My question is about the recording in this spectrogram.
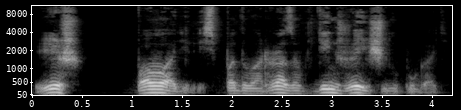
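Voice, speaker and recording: A man voicing a calm, confident detective who speaks with dry irony. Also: sits low, unhurried, slightly rough, pitched below the performer's own voice, exaggerated voice. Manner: calm, dryly ironic.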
